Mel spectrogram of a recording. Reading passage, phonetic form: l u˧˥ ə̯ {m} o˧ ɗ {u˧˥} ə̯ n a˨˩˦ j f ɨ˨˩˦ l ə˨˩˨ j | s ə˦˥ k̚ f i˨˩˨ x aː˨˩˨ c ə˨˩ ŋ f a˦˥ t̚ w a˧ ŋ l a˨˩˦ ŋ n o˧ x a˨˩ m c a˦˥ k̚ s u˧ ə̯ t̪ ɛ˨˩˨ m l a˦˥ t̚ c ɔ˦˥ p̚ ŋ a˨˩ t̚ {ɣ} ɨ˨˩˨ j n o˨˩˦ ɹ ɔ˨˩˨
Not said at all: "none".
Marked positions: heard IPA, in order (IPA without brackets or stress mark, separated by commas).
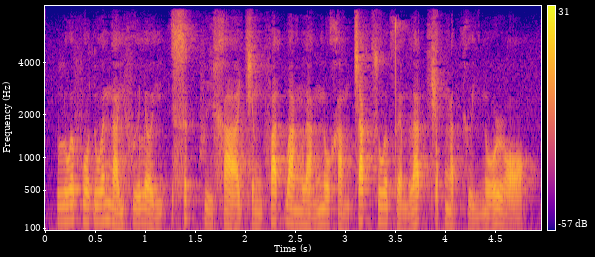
f, u˧˥, x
